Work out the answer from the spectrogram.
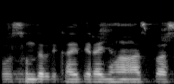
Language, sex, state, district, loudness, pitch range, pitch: Hindi, male, Bihar, Sitamarhi, -22 LUFS, 115-120 Hz, 120 Hz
